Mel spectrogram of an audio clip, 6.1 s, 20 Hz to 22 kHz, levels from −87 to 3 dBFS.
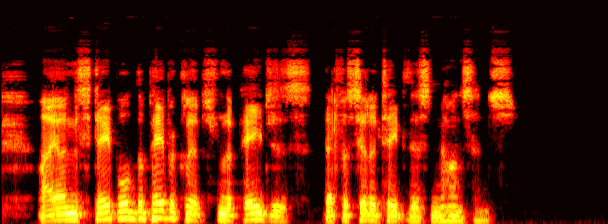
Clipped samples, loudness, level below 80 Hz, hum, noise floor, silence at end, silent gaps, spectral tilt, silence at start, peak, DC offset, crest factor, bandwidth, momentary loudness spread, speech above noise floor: under 0.1%; -15 LUFS; -38 dBFS; none; -78 dBFS; 0.95 s; none; -4.5 dB/octave; 0.05 s; 0 dBFS; under 0.1%; 14 dB; 9.4 kHz; 7 LU; 63 dB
